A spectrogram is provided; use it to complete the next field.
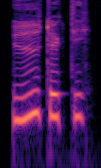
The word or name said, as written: ydedygtig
